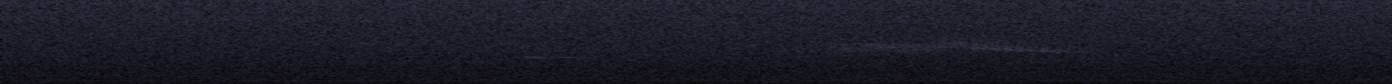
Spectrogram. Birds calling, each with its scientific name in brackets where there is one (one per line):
Orange-crowned Warbler (Leiothlypis celata)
